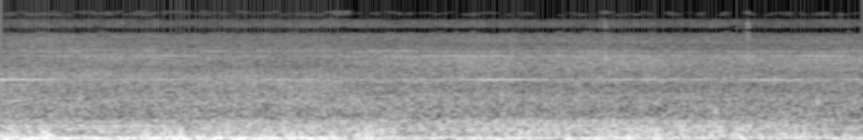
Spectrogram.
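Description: Steady low rumble of a boat under way at trolling speed: its engine drone mixed with wind and rushing water.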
